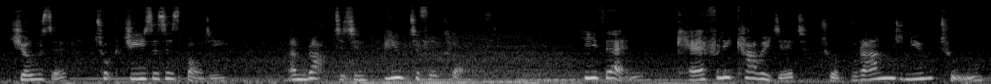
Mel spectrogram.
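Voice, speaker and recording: A woman's voice: fairly high pitch, dark tone, slight background noise, poor audio. A woman reading a children's Bible story from a script. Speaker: storybook reader.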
